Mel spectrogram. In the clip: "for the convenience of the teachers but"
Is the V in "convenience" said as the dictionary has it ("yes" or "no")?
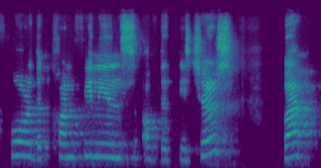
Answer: no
